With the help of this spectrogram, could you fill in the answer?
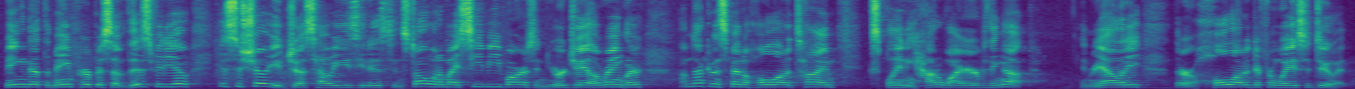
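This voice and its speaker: A man's voice: sits high, expressive, fast talker, slight background noise. A man presenting a methodical, step-by-step hands-on installation tutorial for a product he made. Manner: methodical, explanatory. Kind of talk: step-by-step hands-on how-to demonstration.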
